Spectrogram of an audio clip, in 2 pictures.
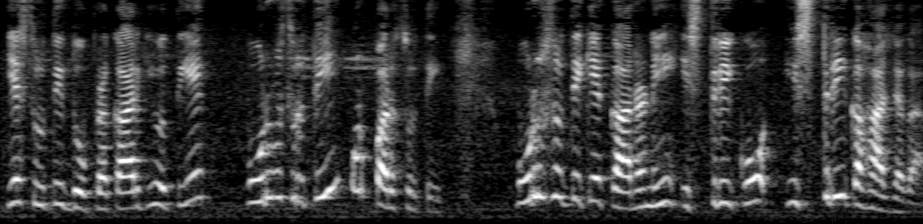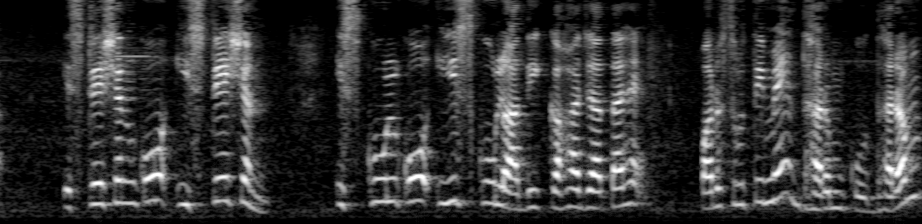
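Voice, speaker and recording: ऊँची आवाज़ में पाठ पढ़ाती महिला. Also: female voice, high voice, a little hiss or hum. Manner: steady, explanatory, slows to spell out word examples. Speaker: teacher. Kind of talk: lecture read from notes.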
